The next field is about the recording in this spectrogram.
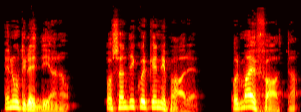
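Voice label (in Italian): "diano", dialettale crespinese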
